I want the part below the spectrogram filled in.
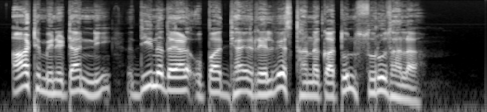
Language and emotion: Marathi, neutral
